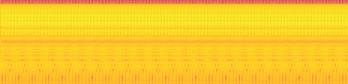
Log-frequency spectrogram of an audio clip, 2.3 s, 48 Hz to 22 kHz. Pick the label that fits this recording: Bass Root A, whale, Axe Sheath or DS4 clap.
Bass Root A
